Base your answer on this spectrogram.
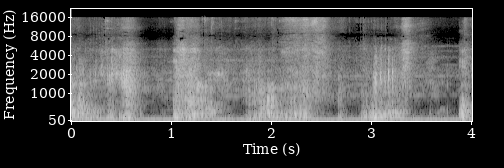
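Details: French Bulldogs playing tug-of-war after breakfast on a Monday morning, giving noisy, rasping growls in uneven bursts about every two seconds, mixed with snorts, scuffles and faint voices.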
